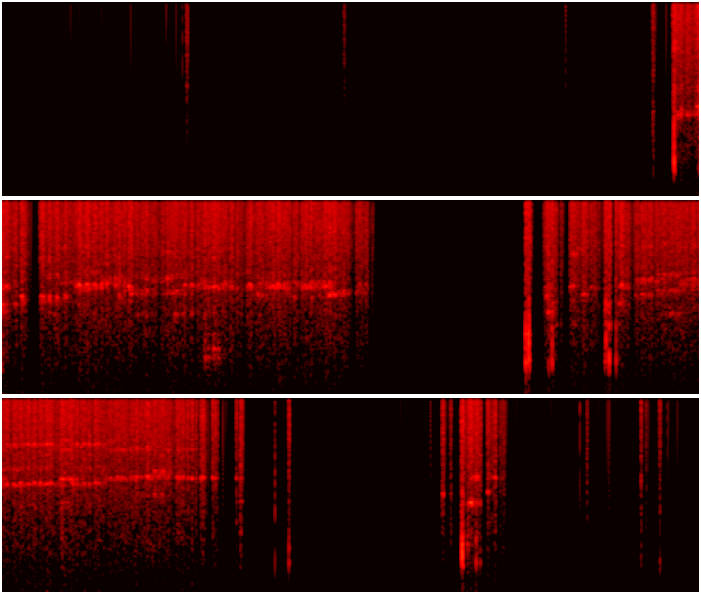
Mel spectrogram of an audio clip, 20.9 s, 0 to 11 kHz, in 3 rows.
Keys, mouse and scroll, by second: 0.9-2.5 drag, 2.8 scroll down 2, 3.1 shift+middle click, 3.4 scroll up 1, 3.7 shift+middle click, 5.2 click, 6.6 g, 10.8 click, 11.0 scroll down 1, 11.2-11.6 scroll up 1, 11.6 click, 12.1 g, 12.9 g, 14.7 click, 14.9-15.7 scroll up 3, 15.7-16.4 scroll down 5, 16.7 shift+a, 17.7-18.4 scroll up 6, 18.4 g, 20.4 Delete, 20.8-20.9 scroll down 6.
